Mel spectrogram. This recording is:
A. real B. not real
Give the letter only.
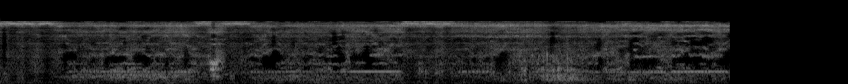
B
